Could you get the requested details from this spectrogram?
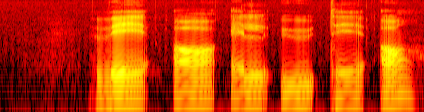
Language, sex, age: Norwegian, male, 37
